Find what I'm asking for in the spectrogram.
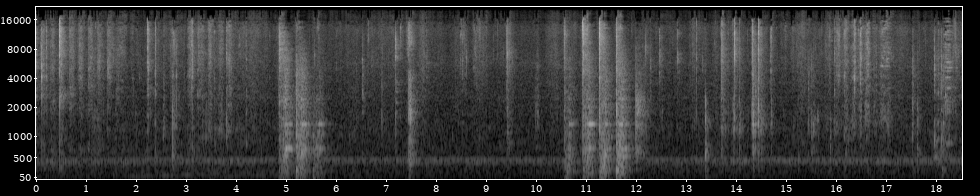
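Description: A rabbit is cut into pieces for German Hasenpfeffer stew, wine-braised, with scattered knife chops and sharp hits against a board, plus clusters of rubbing and scraping, mostly faint against a steady background hum.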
